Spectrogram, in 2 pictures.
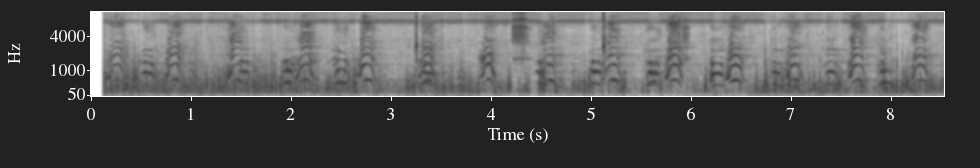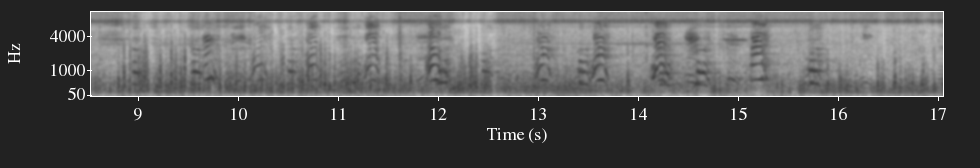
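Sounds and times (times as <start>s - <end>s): dogs barking excitedly: 0.1s - 16.1s.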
